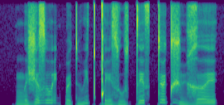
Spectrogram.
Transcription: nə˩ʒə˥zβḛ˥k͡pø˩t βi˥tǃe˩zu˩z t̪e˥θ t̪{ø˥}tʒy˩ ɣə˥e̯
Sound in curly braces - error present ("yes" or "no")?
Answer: no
